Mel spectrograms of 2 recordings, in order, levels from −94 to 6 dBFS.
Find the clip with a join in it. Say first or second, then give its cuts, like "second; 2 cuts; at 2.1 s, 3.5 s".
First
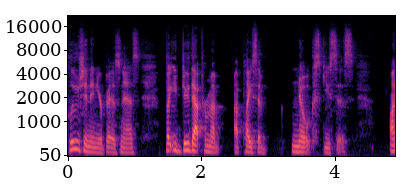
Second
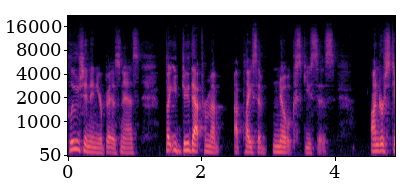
second; 1 cut; at 3.0 s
